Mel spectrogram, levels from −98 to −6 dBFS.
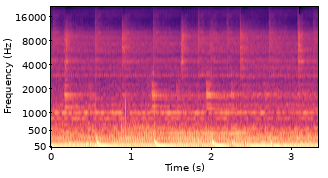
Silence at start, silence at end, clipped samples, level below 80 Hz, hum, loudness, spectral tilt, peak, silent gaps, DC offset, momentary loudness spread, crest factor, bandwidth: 0 s; 0 s; under 0.1%; -14 dBFS; none; -13 LUFS; -6.5 dB/octave; 0 dBFS; none; under 0.1%; 2 LU; 10 dB; 12 kHz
